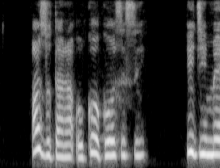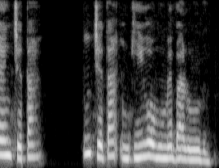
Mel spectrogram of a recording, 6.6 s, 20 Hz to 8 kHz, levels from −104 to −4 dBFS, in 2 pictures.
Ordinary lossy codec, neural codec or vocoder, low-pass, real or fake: none; codec, 16 kHz, 4 kbps, FreqCodec, larger model; none; fake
